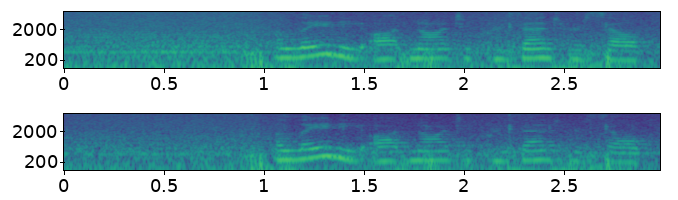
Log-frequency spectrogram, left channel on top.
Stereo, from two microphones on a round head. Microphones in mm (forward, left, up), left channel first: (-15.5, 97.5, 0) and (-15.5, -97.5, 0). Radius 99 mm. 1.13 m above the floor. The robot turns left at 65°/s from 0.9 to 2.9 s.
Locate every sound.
1.1 s a woman speaking: 160° right, 1.6 m; by 2.9 s 80° left, 1.6 m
